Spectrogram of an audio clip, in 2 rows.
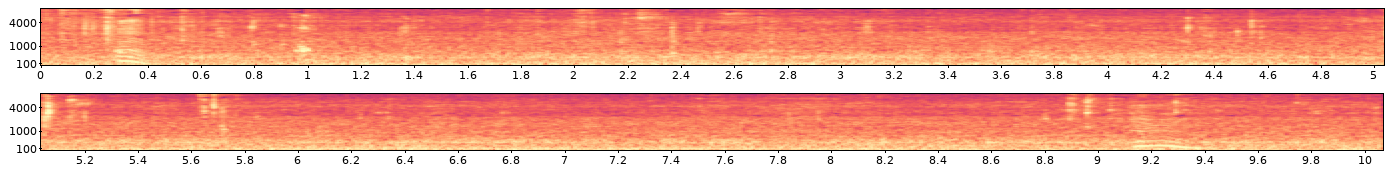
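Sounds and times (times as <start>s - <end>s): people chewing sandwich: 0.0s - 3.4s
car cabin hum: 0.0s - 10.0s.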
